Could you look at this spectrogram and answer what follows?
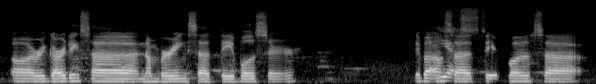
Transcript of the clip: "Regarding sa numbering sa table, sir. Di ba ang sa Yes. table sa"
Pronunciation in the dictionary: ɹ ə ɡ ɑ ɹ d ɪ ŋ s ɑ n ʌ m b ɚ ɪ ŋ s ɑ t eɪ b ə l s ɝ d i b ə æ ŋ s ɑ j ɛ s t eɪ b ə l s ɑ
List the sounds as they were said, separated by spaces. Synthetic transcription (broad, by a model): ɹ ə ɡ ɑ ɹ d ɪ ŋ s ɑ n ʌ m b ɚ ɪ ŋ s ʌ t eɪ b ə l s ɝ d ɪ b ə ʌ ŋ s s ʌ t eɪ b ə l s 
